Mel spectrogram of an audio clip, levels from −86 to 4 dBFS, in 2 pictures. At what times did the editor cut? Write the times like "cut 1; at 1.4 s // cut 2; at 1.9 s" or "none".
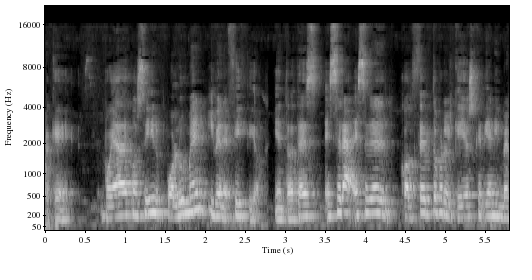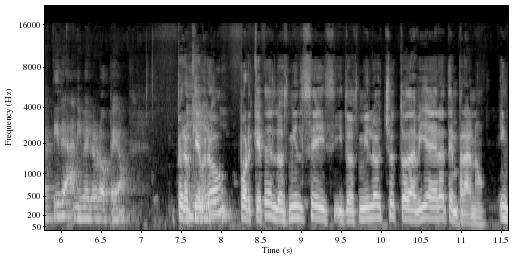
cut 1; at 2.8 s // cut 2; at 8.5 s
